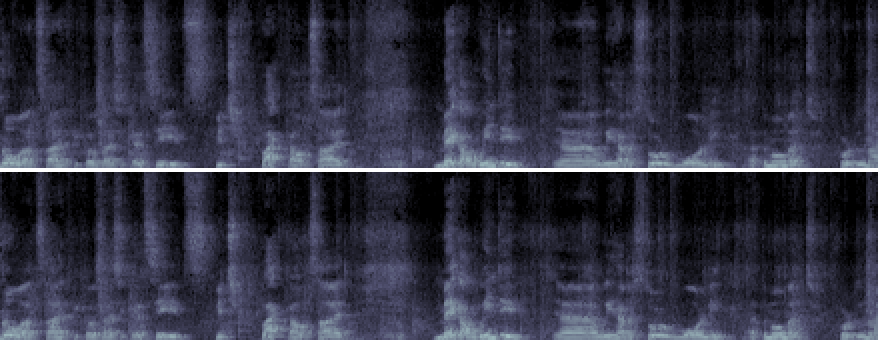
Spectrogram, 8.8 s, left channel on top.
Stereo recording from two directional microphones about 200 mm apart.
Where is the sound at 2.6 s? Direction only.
15° left (ahead or behind).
